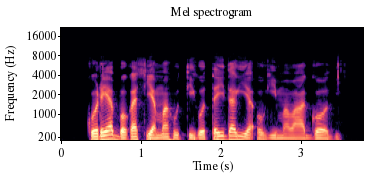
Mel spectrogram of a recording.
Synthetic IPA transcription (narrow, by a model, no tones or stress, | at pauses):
koɾeabɔɣasiamaɦutiɣotaiðaɣiaʔoɣimawaɡɔði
